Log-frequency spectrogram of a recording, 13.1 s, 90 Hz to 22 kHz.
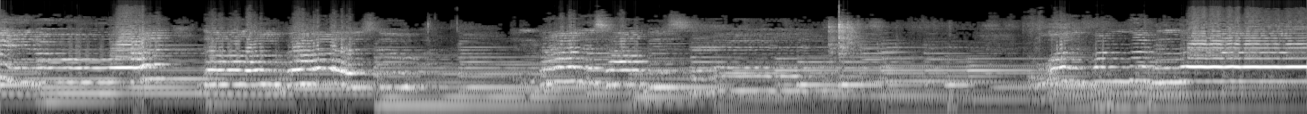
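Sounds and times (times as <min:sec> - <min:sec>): girl singing into a microphone: 0:00.0 - 0:08.4, 0:10.2 - 0:13.0.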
